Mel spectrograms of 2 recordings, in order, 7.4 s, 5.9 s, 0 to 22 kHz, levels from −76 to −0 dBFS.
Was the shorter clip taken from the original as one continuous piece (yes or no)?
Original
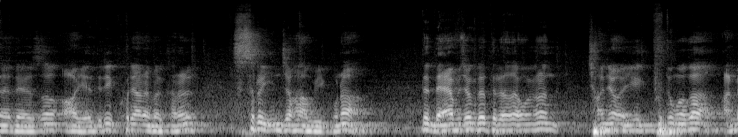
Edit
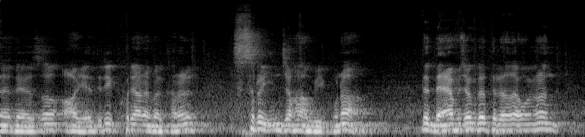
yes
